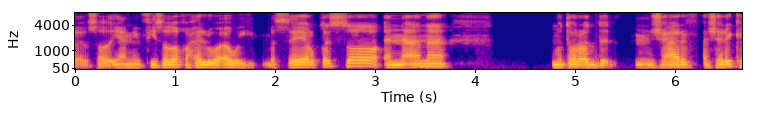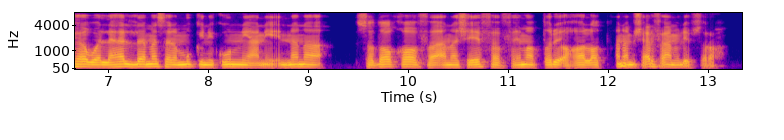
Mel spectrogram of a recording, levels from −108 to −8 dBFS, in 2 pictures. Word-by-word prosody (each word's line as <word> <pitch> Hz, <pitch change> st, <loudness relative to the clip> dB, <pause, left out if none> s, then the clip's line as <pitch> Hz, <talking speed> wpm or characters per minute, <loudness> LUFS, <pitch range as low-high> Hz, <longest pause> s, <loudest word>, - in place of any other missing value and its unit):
ص -, -, -5 dB
يعني 95 Hz, -1 st, -3 dB
في 130 Hz, -, 0 dB
صداقة 130 Hz, -1 st, +1 dB
حلوة 120 Hz, -2 st, +2 dB
أوي، 120 Hz, -2 st, -1 dB
بس -, -, -6 dB
هي 125 Hz, +3 st, +4 dB
القِصّة 155 Hz, +4 st, +1 dB
إن 120 Hz, +1 st, +4 dB
أنا 150 Hz, 0 st, +1 dB, 1.0 s
مُتردِّد 125 Hz, 0 st, +2 dB, 0.2 s
مش -, -, -4 dB
عارف 125 Hz, +1 st, 0 dB
أشاركها 135 Hz, +4 st, +1 dB
والَّا 125 Hz, 0 st, +2 dB
هل 135 Hz, -2 st, +3 dB
ده 135 Hz, 0 st, +3 dB
مثلًا 135 Hz, -2 st, +1 dB
ممكن 125 Hz, 0 st, +2 dB
يكون 125 Hz, +1 st, +2 dB
يعني 110 Hz, -2 st, -2 dB
إن -, -, +1 dB
أنا 130 Hz, -2 st, +1 dB, 0.3 s
صداقة 130 Hz, +3 st, -1 dB
فأنا 115 Hz, 0 st, -1 dB
شايفها 120 Hz, 0 st, -1 dB
فاهمها 125 Hz, +2 st, 0 dB
بطريقة 120 Hz, +1 st, -1 dB
غلط، 120 Hz, +1 st, -2 dB
أنا -, -, +2 dB
مش 125 Hz, -, 0 dB
عارف 135 Hz, 0 st, -2 dB
أعمل 120 Hz, -2 st, -1 dB
إيه -, -, -2 dB
بصراحة. -, -, -11 dB
125 Hz, 160 wpm, -22 LUFS, 120-130 Hz, 1.0 s, هي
